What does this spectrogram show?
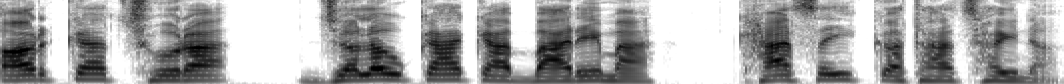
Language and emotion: Nepali, neutral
